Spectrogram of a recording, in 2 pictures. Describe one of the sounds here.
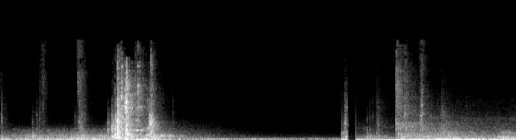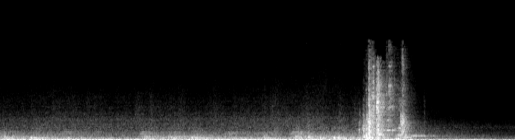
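A heavy metal door grinds open with a hiss.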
